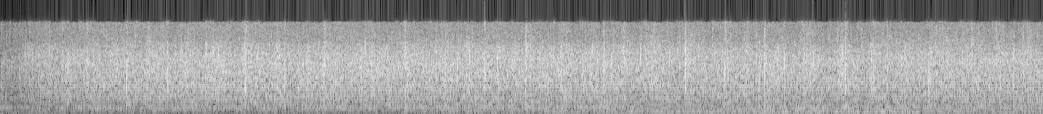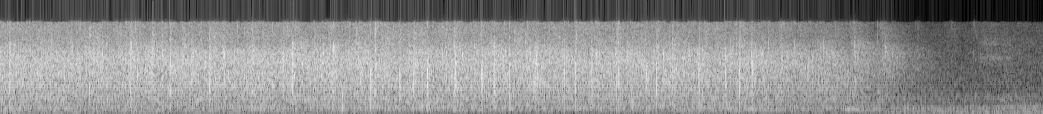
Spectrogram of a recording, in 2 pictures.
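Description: Large crowd applauding: dense, steady clapping that starts at once and dies away about a second before the end.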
